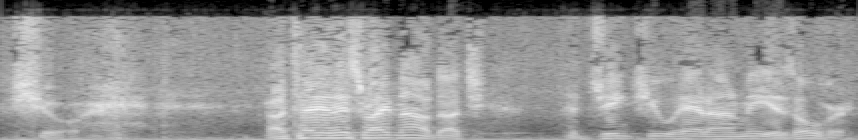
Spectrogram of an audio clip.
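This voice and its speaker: A blustery, big-hearted American slugger in vintage radio drama. He has a medium-pitched voice on a dull recording with faint noise. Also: animated, measured pace, a bit bright. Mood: genial, cocky. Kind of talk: 1940s radio acting.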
